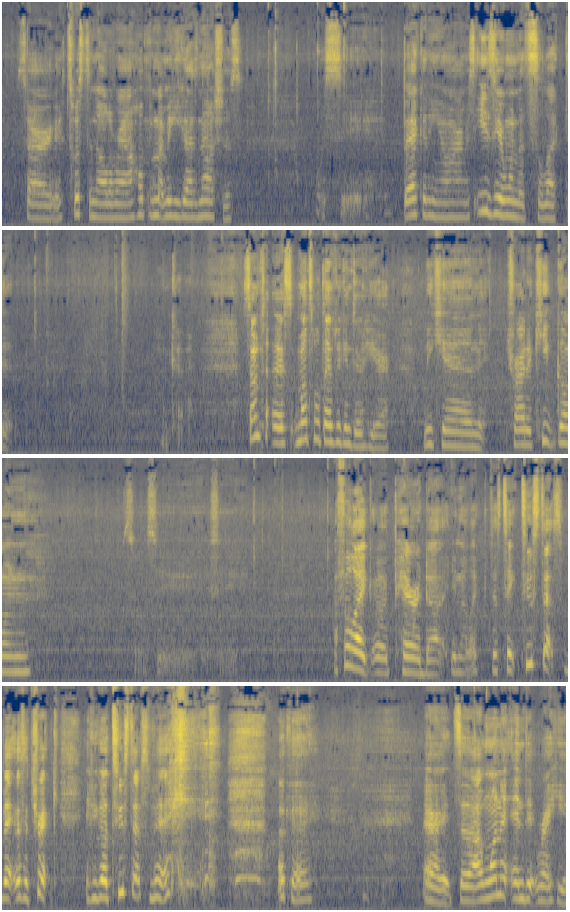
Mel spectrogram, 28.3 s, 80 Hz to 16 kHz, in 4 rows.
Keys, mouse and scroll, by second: 1.2 scroll up 4, 2.8 shift+middle click, 2.9 shift+middle click, 4.1 alt+right click, 4.9 middle click, 8.7 middle click, 13.4 middle click, 17.8 middle click, 24.9 k.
